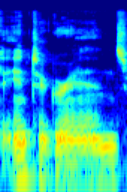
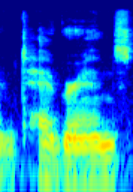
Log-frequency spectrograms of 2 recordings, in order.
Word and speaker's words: integrins: cartoon here we have these proteins called integrins or integrins depending on who you here pronounce it but these are transmembrane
